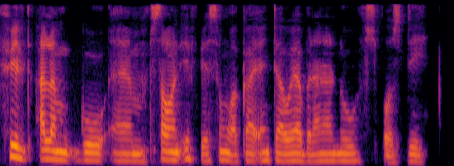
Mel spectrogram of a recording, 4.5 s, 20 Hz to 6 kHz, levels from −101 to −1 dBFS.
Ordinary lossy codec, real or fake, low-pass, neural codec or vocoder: MP3, 48 kbps; real; 5.4 kHz; none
